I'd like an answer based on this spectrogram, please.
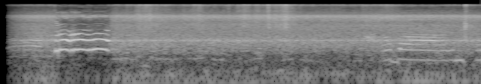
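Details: A monkey in wild forest gives a short, wavering, tonal call, followed by a fainter rising call over steady forest hiss.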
